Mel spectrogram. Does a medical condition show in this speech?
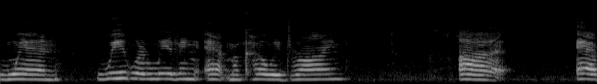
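Yes: cerebral palsy.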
